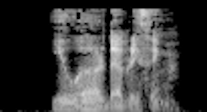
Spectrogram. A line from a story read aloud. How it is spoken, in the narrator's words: he said in a husky voice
